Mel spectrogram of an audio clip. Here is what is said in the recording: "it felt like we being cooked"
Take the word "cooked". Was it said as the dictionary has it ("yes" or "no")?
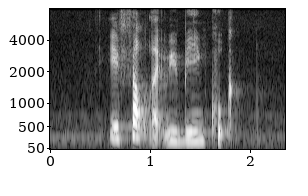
no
